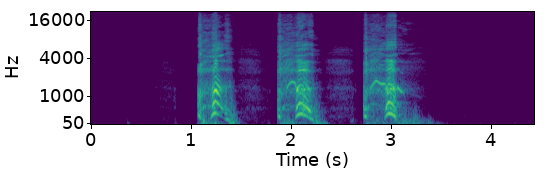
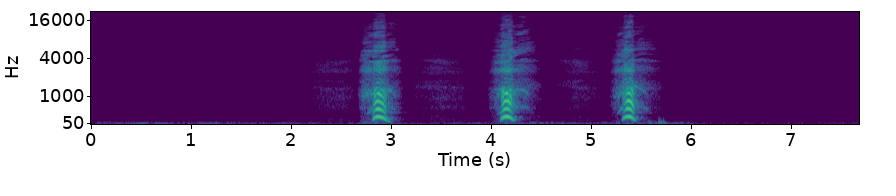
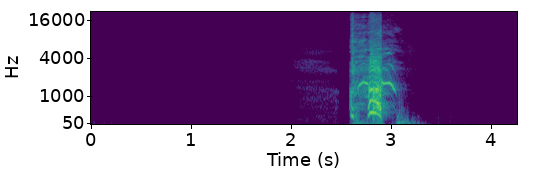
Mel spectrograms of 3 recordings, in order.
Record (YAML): three_cough_length: 4.4 s
three_cough_amplitude: 32768
three_cough_signal_mean_std_ratio: 0.34
exhalation_length: 7.7 s
exhalation_amplitude: 20508
exhalation_signal_mean_std_ratio: 0.21
cough_length: 4.3 s
cough_amplitude: 32768
cough_signal_mean_std_ratio: 0.24
survey_phase: beta (2021-08-13 to 2022-03-07)
age: 65+
gender: Male
wearing_mask: 'No'
symptom_none: true
smoker_status: Never smoked
respiratory_condition_asthma: false
respiratory_condition_other: false
recruitment_source: REACT
submission_delay: 1 day
covid_test_result: Negative
covid_test_method: RT-qPCR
